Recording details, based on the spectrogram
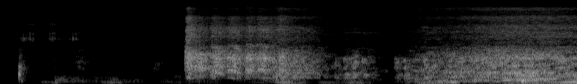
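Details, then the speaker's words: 2021 Mazda CX-5 2.5L, towed in cranking but not starting after a DIY spark plug and ignition coil replacement. With two swapped coil connectors (likely cylinders 3 and 4) corrected, it cranks quietly, catches at once and idles evenly; unsure that was the cause. "All right, I don't know if that was the actual issue, but the actual the car actually started this time."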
